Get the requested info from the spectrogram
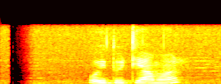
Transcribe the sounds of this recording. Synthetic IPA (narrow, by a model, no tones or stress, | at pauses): ojd̪ujʈiamaɾ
